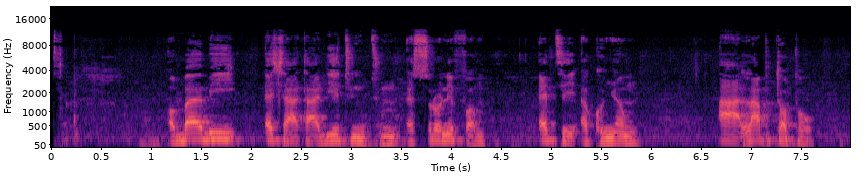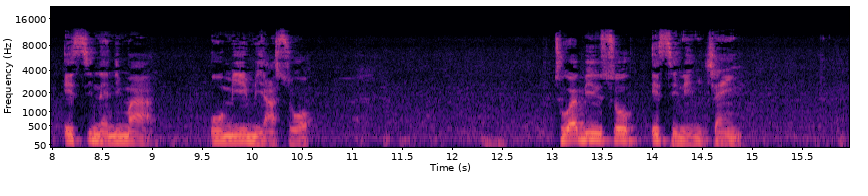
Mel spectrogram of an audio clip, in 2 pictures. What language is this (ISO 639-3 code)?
aka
